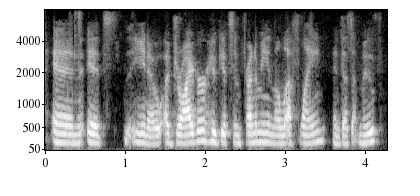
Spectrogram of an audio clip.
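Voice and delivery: ordinary talk, nothing marked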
